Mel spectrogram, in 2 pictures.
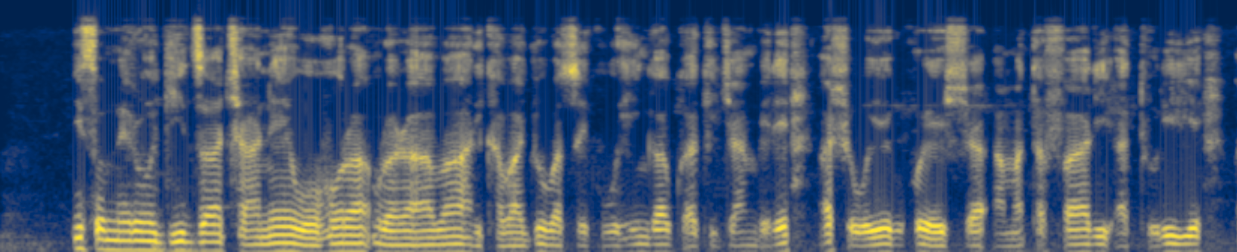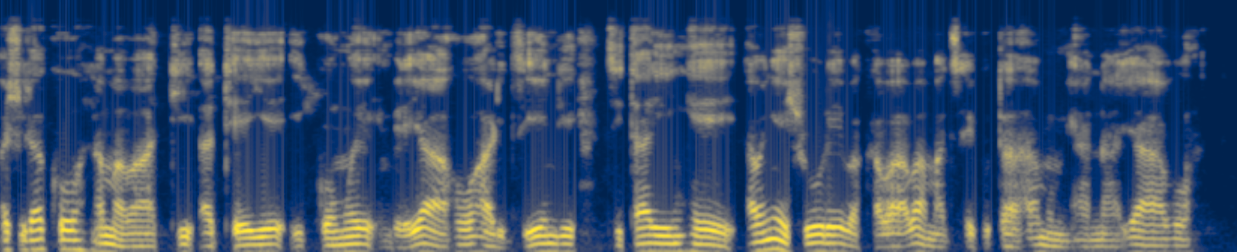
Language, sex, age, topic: Rundi, male, 25-35, education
